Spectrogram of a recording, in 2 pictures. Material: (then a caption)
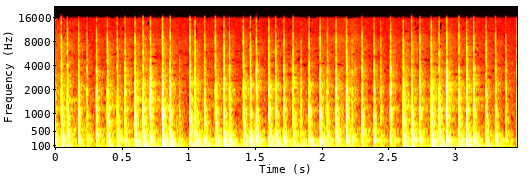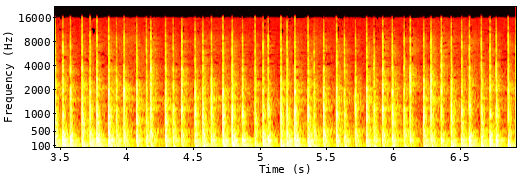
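Plastic. Fingertips and nails tap and knock quickly on the body of a hollow blue plastic Febreze spray bottle. A fast, steady stream of short, dry clicks and knocks with a hollow low resonance around 250 Hz continues throughout, with each hit dying away almost at once.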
